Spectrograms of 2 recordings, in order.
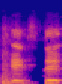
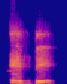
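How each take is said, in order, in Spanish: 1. El sonido s antes de la t se pronuncia. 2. El sonido s antes de la t se omite. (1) "a vez de pronunciar este" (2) "dicen ete"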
